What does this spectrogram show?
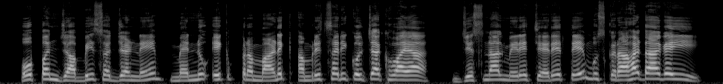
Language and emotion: Punjabi, happy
